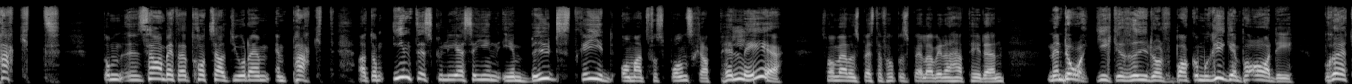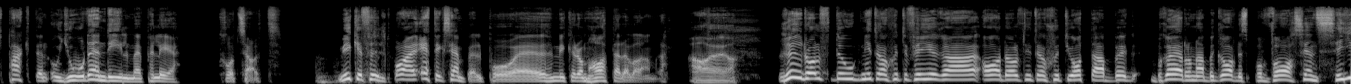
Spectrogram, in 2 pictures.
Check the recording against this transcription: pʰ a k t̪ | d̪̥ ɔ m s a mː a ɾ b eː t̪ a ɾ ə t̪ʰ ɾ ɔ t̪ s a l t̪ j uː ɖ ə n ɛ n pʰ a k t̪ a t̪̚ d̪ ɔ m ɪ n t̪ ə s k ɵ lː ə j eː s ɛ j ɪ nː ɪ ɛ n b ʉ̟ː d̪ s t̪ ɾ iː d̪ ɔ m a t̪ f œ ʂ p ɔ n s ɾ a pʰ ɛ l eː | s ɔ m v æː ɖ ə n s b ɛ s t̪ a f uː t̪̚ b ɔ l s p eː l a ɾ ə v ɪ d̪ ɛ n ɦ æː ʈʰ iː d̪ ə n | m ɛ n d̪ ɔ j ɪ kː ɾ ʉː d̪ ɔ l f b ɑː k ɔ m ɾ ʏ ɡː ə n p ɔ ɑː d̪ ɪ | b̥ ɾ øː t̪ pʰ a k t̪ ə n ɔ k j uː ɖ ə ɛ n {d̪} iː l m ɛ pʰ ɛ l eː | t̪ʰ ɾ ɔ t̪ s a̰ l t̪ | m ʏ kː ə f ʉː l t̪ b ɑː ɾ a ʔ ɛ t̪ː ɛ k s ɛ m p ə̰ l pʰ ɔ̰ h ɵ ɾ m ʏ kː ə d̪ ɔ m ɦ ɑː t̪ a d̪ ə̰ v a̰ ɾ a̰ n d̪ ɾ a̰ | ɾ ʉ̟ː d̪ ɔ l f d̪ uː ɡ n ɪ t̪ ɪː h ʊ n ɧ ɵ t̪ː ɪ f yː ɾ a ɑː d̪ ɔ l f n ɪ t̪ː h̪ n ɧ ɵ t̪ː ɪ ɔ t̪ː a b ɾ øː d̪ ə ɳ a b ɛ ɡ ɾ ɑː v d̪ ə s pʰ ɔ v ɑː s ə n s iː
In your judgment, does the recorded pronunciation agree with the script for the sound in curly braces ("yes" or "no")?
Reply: yes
